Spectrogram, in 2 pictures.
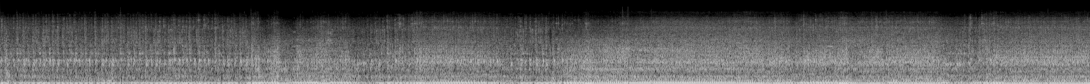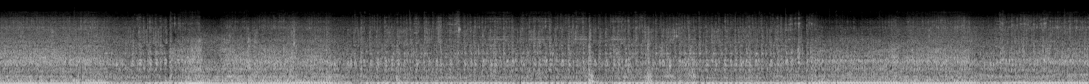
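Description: A tractor engine rumbles loudly and steadily up close.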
